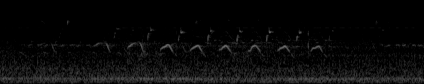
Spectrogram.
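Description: Wild turkeys yelp in a series outdoors.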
